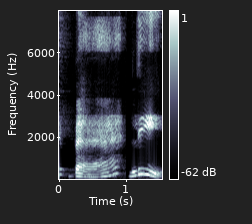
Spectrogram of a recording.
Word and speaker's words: belly: उर्दू में नाम ये ली। देखिए बैली, इंग्लिश में बैली। आपने स्पेलिंग में BELLY याद रखने हैं। ये वाले स्पेलिंग आपको आवाज समझाने के लिए इस्तेमाल किए हैं।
